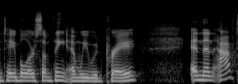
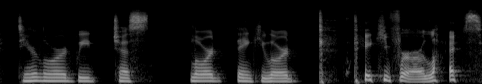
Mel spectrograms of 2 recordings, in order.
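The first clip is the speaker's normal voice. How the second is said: mock timid, stammering, stuttering voice, lower pitched; 3 semitones lower than usual. Retelling how a family member led family prayers: imitating a timid, stuttering prayer. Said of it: "a timid, stuttering prayer".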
